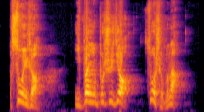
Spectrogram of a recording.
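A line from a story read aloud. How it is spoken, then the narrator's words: Wary shout. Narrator (Chinese): 我警惕的喊道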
